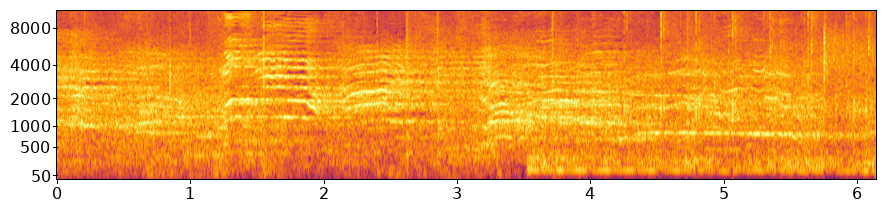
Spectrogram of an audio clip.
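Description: Young girls shouting and cheering over crowd noise during a children's handball game. A steady low hum comes in suddenly about three and a half seconds in.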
